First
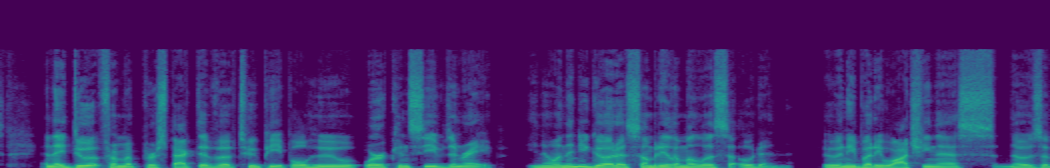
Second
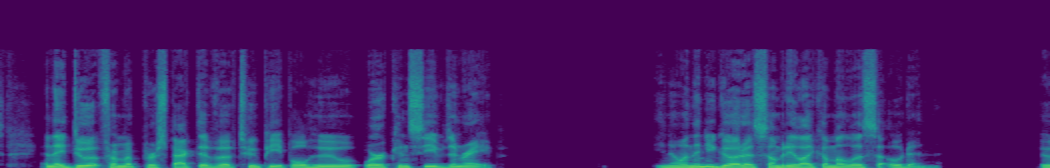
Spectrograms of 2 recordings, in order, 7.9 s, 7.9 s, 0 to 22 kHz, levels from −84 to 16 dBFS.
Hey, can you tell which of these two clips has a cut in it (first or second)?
first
